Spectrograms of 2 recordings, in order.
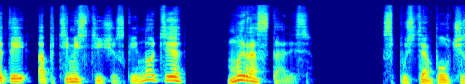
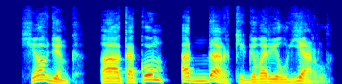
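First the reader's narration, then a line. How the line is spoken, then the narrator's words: Plain. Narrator (Russian): спросил он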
